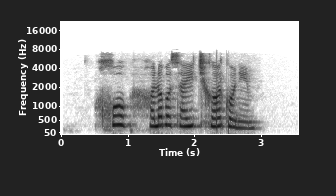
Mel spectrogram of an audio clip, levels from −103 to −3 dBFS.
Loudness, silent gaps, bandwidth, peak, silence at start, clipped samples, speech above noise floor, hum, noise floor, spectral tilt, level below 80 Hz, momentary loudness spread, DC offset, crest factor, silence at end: -17 LUFS; none; 7.4 kHz; -2 dBFS; 0.55 s; under 0.1%; 61 dB; none; -79 dBFS; -1.5 dB/octave; -60 dBFS; 11 LU; under 0.1%; 16 dB; 0.65 s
